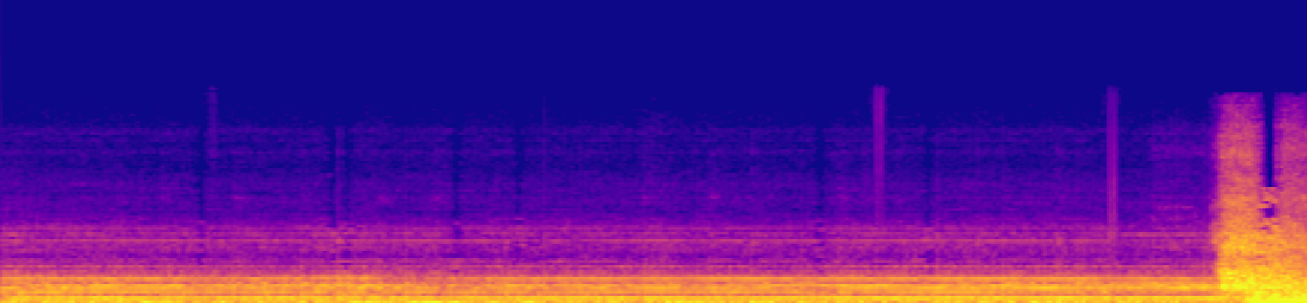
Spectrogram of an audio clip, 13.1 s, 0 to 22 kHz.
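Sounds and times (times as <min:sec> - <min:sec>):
locomotive air horn blast: 0:12.1 - 0:13.0
low rumble: 0:12.1 - 0:13.0.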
